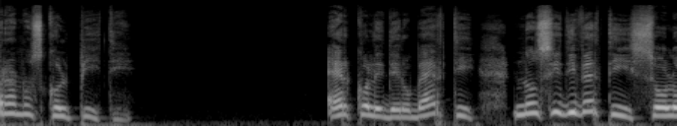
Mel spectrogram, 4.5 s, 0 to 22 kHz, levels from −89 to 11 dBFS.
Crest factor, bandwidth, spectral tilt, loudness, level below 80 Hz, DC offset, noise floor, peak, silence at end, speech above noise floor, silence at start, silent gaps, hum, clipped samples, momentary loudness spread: 18 dB; 19 kHz; -3 dB/octave; -29 LUFS; -60 dBFS; under 0.1%; -73 dBFS; -12 dBFS; 0 s; 45 dB; 0 s; none; none; under 0.1%; 14 LU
